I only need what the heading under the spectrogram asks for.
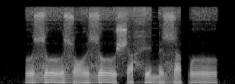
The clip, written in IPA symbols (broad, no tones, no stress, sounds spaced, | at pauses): ɤ ɮ ɤː ɮ ɔː ə̯ ɮ ɤː ʃ a h e n ɛ ɮ a p ɤː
